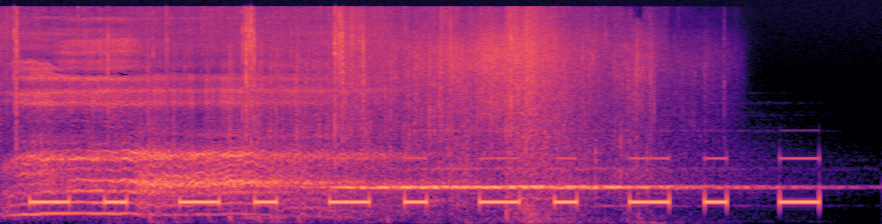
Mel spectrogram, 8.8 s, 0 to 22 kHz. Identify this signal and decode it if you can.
Telephone call progress tone (UK plan), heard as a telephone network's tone, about 400 Hz. Congestion tone.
